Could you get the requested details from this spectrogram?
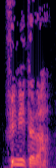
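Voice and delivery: high, loud call to stop; shout. A narrator's reading. Husband stops the quarrel after laughing, high shout. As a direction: cry out to cut them off.

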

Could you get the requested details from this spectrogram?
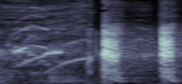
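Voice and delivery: high acted cackle; belly-laugh in character; jeering, high-pitched guffaw. A narrator's reading. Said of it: "Sghignazzò Simmio, sbudellandosi".

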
